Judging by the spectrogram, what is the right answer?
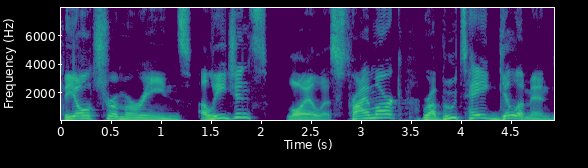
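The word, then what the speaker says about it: Roboute Guilliman: Primarch Rabute Gilliman, that's how it's said.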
